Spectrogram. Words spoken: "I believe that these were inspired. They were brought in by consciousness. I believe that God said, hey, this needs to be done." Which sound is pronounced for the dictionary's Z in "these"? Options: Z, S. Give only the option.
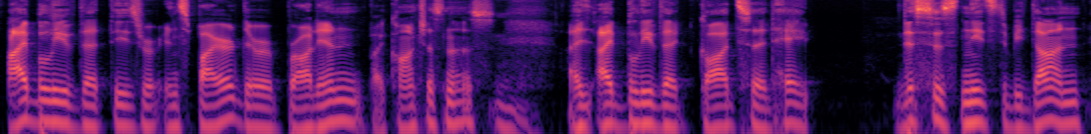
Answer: Z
